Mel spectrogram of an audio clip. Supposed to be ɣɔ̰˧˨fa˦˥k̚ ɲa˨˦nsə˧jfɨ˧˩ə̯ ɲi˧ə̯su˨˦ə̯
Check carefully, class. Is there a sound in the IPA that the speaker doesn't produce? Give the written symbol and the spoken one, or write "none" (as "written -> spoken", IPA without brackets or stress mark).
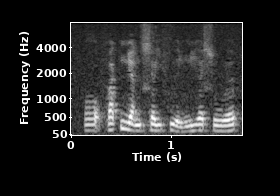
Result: ə˧ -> ə˨˦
